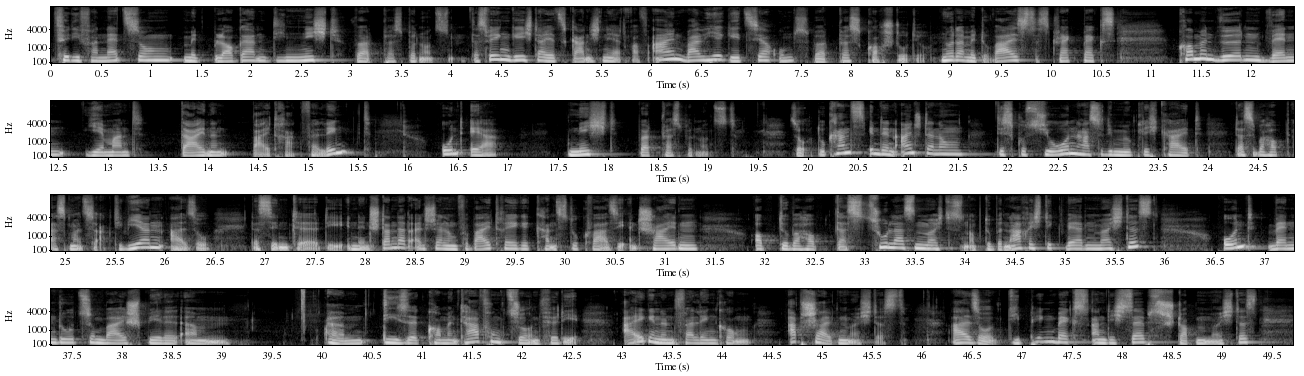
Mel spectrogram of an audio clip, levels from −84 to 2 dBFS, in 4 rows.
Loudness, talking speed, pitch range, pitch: -22 LUFS, 130 wpm, 155-195 Hz, 175 Hz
